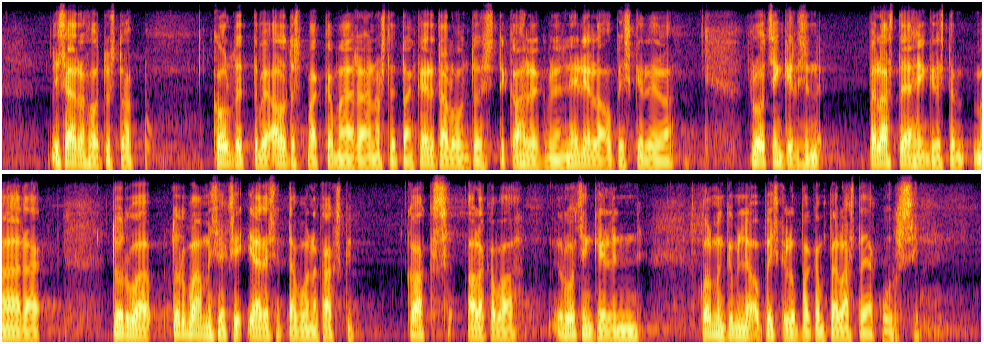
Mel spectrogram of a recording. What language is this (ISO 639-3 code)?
fin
